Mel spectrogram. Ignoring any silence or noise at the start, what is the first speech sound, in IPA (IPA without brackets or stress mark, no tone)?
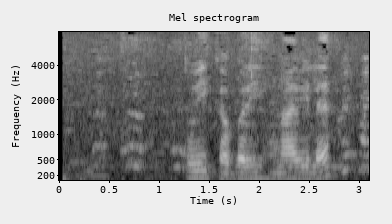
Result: t̪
